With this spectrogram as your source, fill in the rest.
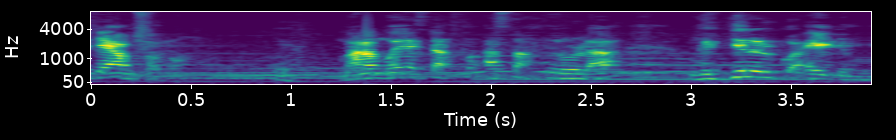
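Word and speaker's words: أستغفر الله: nit ñi di moytu di wax astaghfirullah astafirullah mooy maa ngi daw yàlla. waaye astaghfirullah mooy maa ngi jégalu yàlla. xaaf bi waaw xam nga prononciation bi. waaye ñu bëri nag astafirullah kii daw yàlla moom da koy daw rek.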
